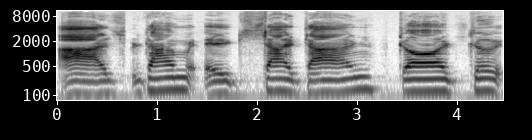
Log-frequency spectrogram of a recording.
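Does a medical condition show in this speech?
Yes: cerebral palsy; uses light writer communication device; interview combines own voice with audio typed on Lightwriter communication device.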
